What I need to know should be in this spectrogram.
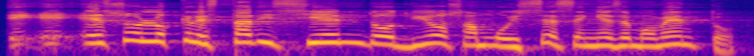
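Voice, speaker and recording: A middle-aged pastor, preaching a sermon that swings from forceful emphasis to soft, low asides. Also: male voice, moderate pace. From Honduras. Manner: preaching with sudden soft drops and rising emphasis.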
